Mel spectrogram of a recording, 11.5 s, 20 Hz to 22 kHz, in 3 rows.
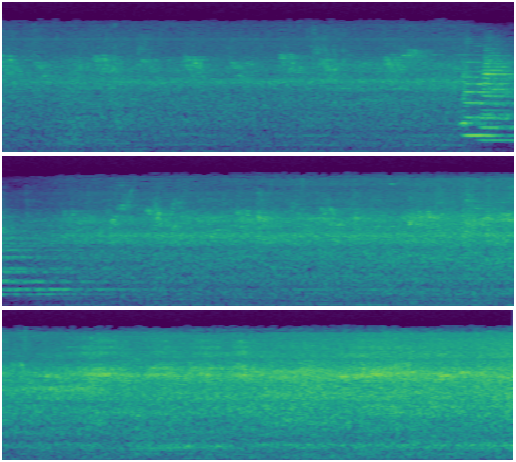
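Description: Metro-North M8 electric commuter train approaching: a short horn blast about three and a half seconds in, then the rumble and wheel noise of the train growing steadily louder as it nears.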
